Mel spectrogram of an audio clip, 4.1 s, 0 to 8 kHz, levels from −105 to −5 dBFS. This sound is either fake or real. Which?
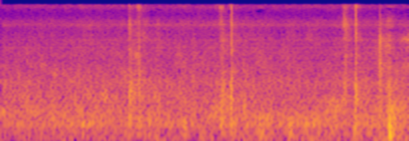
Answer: fake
